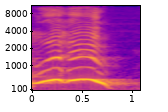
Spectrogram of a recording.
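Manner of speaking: loud, high whoop of joy; jubilant yell. Acted. Overjoyed workers at a whole day's wages, jubilant yell. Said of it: "jumped up and yelled".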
